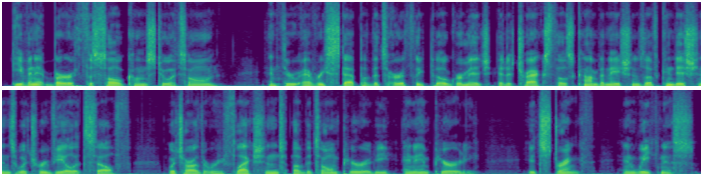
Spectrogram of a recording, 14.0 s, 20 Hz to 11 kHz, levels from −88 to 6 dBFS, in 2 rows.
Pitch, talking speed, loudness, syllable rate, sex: 110 Hz, 170 wpm, -18 LUFS, 5.4 syllables/s, male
